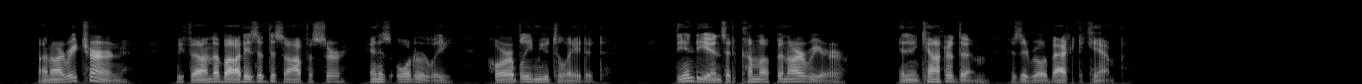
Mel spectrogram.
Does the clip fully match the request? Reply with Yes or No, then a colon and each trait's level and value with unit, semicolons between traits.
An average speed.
Yes: average, 145 wpm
